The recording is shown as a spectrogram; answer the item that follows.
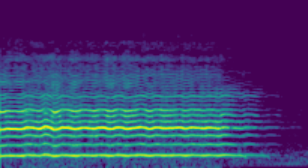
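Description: A man's chanting voice holds one long, steady note at the end of a line of Gurbani, then fades out about three and a half seconds in.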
